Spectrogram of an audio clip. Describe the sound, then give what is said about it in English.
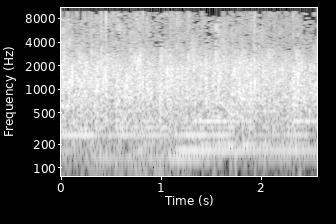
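An audience at a worship service claps hands in praise of the Lord, a dense, steady wash of applause for a few seconds, with a faint sustained organ-like tone underneath. “Give Him one more hand clap of praise.”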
